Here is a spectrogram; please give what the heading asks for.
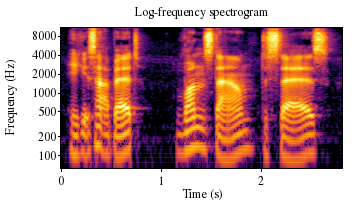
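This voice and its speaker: A man's voice: fairly low pitch, measured pace, fairly bright tone. A man co-hosting a casual film podcast, easygoing, agreeing often and walking through plot points. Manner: easygoing, lots of agreeing yeahs, explains plot step by step. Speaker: podcast co-host.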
